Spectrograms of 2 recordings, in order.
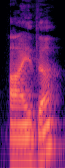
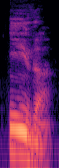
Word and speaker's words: either: hear native speakers using you can say neither or neither these are the two alternatives and you can say either or either slightly different these are the alternative pronunciations just to let you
